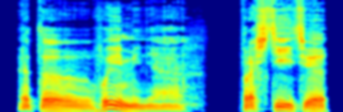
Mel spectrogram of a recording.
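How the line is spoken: Heavy sigh, man. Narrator (Russian): он тяжко вздохнул

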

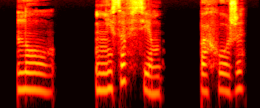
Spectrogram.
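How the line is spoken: Uncertain reply. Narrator (Russian): ответила как-то неуверенно

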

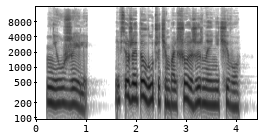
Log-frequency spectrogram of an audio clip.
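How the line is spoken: Grumbling. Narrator (Russian): проворчала я

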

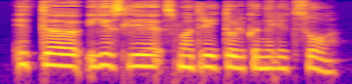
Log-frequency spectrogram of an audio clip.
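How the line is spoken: Grim. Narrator (Russian): мрачно произнес сержант

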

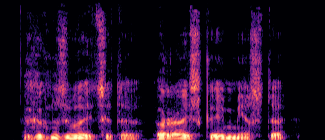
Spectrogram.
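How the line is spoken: Mumble. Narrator (Russian): пробормотал он

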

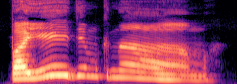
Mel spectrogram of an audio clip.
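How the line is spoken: Young man, laughing. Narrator (Russian): смеясь, предложил ей молодой якут

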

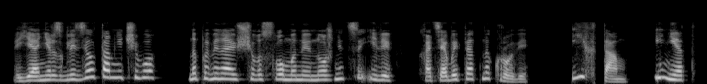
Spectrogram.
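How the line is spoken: Joyful declaration. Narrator (Russian): радостно заявила она

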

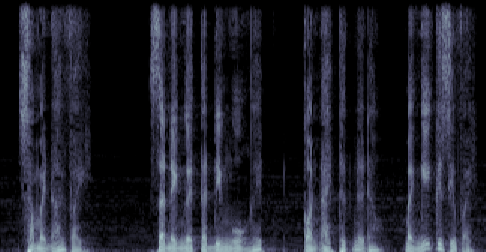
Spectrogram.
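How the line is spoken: Quiet, puzzled. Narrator (Vietnamese): Tên kia cau mày tỏ ra khó hiểu, miệng nhỏ giọng

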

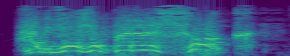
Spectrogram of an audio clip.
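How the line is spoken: Agitated shout. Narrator (Russian): закричал он, еще больше волнуясь

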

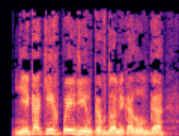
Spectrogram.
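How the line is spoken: Barking shout. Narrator (Russian): рявкнул Хюрнинг

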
